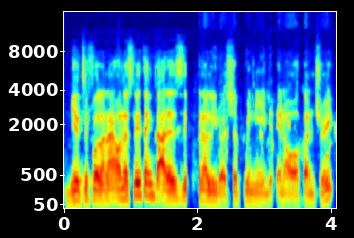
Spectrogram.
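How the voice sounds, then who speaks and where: A man's voice: medium pitch, fast, darkish tone, no room sound. Man, young adult, interviewer, friendly, enthusiastic, dry muffled sound. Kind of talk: casual interview.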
